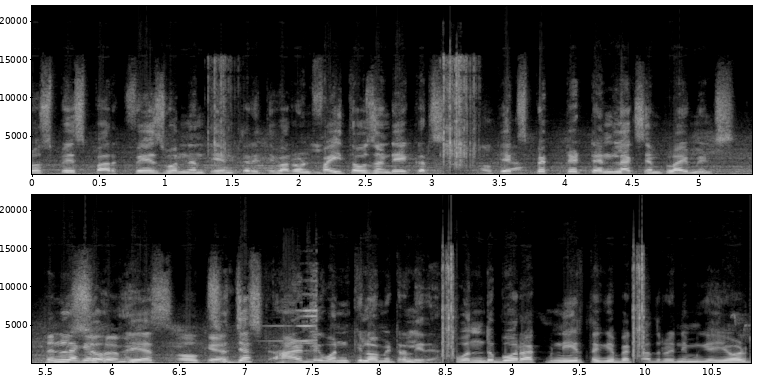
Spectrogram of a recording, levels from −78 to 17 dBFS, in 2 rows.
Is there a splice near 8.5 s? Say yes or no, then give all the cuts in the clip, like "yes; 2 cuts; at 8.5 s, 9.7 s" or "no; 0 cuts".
yes; 1 cut; at 8.5 s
